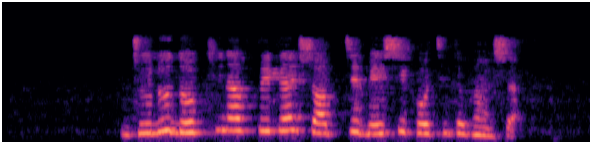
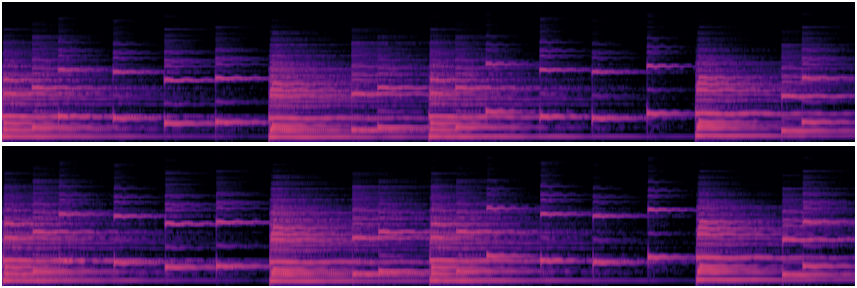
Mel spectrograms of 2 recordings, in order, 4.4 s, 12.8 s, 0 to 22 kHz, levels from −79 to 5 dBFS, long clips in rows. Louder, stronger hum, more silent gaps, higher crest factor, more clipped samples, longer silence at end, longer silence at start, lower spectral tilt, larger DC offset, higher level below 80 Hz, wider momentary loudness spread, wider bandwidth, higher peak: first, -19 LUFS vs -33 LUFS; neither; neither; about the same, 18 dB vs 18 dB; neither; first, 0.55 s vs 0 s; first, 0.9 s vs 0 s; about the same, -3.5 dB/octave vs -4 dB/octave; neither; first, -68 dBFS vs -76 dBFS; about the same, 10 LU vs 8 LU; second, 8.2 kHz vs over 20 kHz; first, -4 dBFS vs -16 dBFS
